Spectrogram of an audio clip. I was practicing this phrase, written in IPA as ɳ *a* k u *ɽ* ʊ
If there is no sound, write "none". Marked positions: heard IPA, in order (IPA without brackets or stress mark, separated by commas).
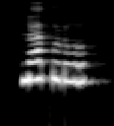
a, ɽ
